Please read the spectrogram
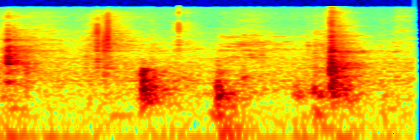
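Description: A handful of soft, separate knocks and taps, about six in two seconds, from the organist moving at the console and settling on the bench before playing.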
